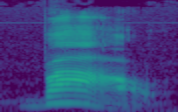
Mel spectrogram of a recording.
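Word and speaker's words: bough: but it's not pronounced buff it's pronounced bow so even O A. And there the O U G H is pronounced like a long O.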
